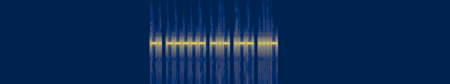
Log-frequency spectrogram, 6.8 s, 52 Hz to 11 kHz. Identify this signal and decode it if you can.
Morse code, heard as a keyed tone, about 40 wpm, 700 Hz. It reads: N0KWV
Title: USA Call Signs - 5 Characters - Repeated 3x - 40wpm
